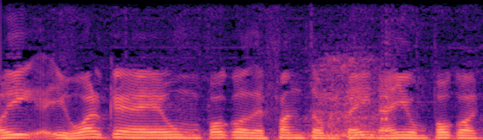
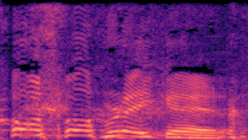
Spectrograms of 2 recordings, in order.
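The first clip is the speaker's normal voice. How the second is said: fighting game announcer; 6 semitones higher, slower than usual. Pretend. Gaming joke after cockroach kill.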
